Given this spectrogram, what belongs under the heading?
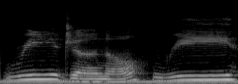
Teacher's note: in a word like regional, the first syllable with the letters RE is stressed, and it has the clear vowel E. So we see that with the little lowercase I in the IPA.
